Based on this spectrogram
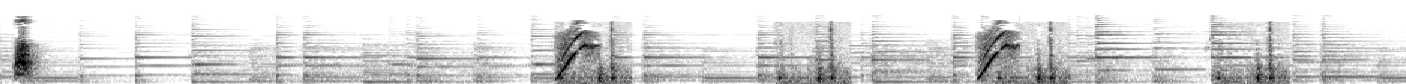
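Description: A puppy barking in a few sharp, high yips spaced several seconds apart, each rising quickly and fading, with quieter tonal sounds filling the gaps between them.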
